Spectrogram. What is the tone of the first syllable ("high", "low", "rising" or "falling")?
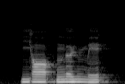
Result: low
